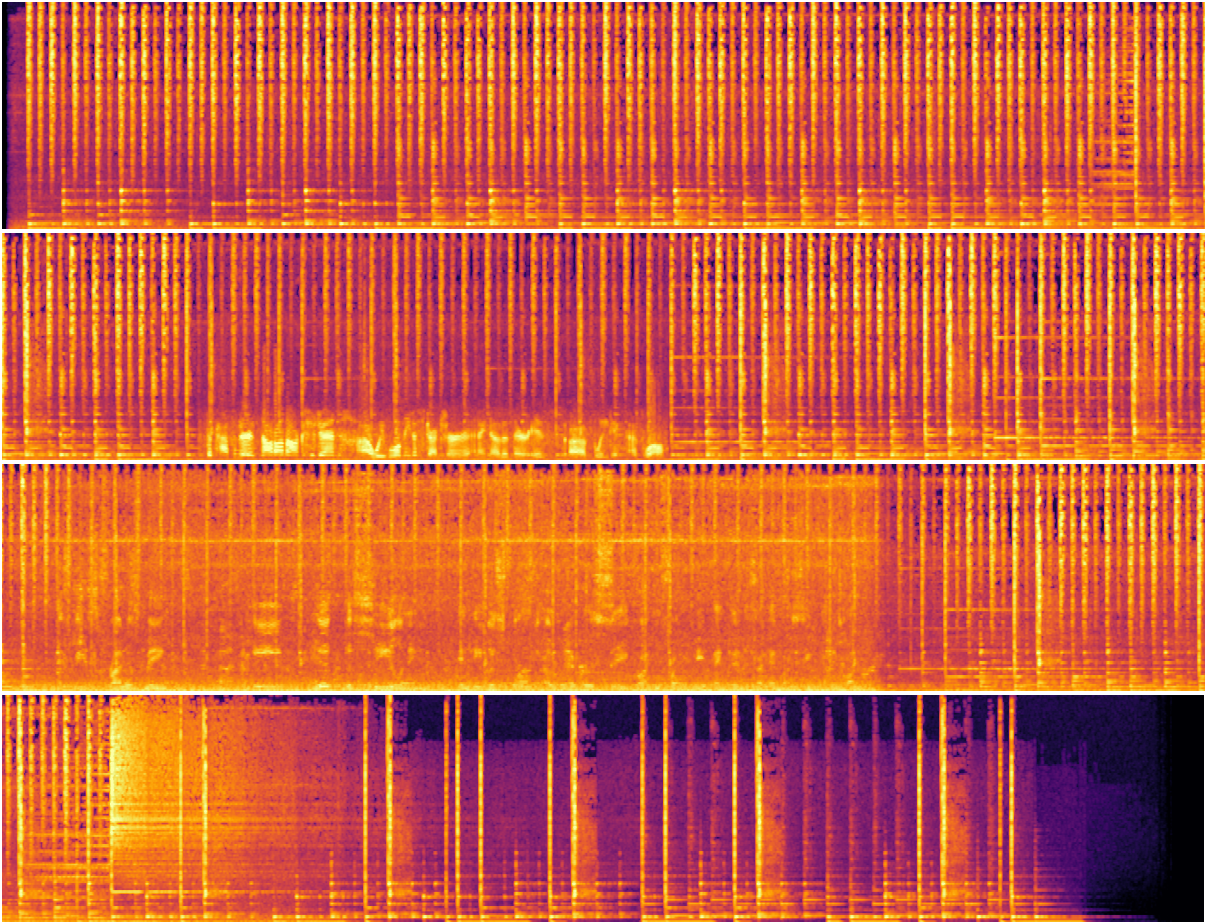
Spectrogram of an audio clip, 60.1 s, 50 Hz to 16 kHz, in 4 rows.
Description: Severe turbulence caused a Houston bound sound effects free download By cnn 8 Downloads 2 hours ago 60 seconds cnn Sound Effects About Severe turbulence caused a Houston-bound Mp3 Sound Effect Severe turbulence caused a Houston-bound flight operated by SkyWest to drop 4,000 feet in the span of one minute, injuring two passengers. Cell phone video captured the moments following the incident.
